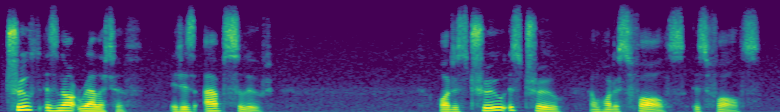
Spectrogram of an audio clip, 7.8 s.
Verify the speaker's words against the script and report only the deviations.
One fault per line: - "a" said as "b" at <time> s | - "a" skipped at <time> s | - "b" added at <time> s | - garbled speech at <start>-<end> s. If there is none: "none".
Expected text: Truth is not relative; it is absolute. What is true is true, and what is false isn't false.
- "isn't" said as "is" at 6.9 s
